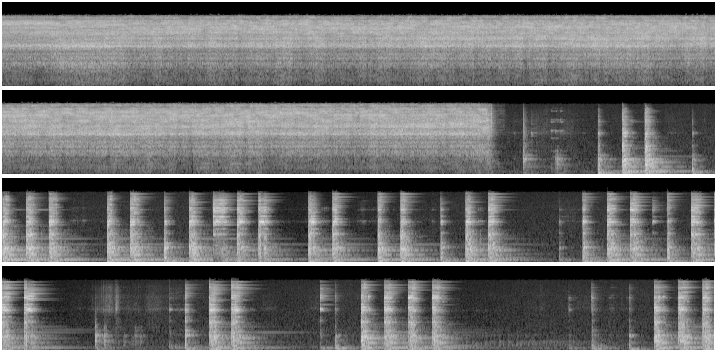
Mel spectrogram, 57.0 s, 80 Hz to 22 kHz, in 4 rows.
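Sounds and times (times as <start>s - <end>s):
hammer ringing on steel: 26.2s - 39.0s, 40.1s - 44.3s, 46.4s - 52.1s, 55.3s - 57.0s.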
